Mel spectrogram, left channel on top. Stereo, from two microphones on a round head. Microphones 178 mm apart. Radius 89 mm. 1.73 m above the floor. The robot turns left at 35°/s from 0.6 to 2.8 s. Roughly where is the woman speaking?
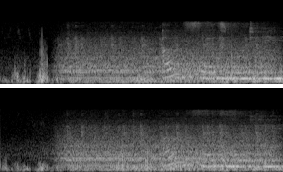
Left.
